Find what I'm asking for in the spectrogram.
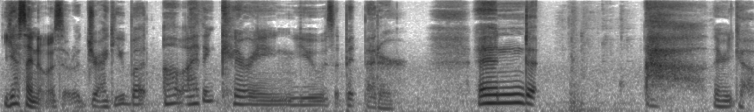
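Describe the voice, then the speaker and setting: A young man talks close to the mic in a soothing, teasing ASMR roleplay, slow and unhurried. His voice is warm and mellow with a gravelly edge and an occasional soft whisper. A faint hiss sits behind him. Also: sits high, lively intonation. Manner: gentle, teasing, soothing, with soft laughs and hesitant fillers. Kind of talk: soft ASMR roleplay, boyfriend comforting listener.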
